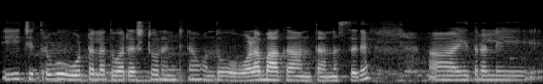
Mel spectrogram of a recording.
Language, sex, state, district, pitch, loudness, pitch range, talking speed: Kannada, female, Karnataka, Koppal, 205 Hz, -20 LUFS, 195-225 Hz, 145 wpm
